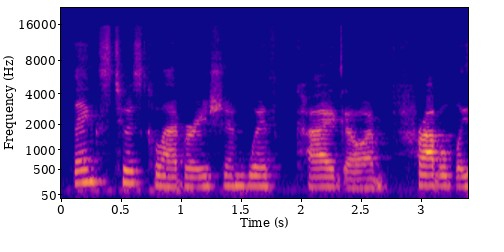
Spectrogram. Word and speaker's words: Kygo: Oh yeah, Kygo.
